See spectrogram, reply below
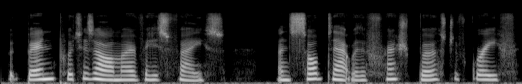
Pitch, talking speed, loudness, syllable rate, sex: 220 Hz, 195 wpm, -18 LUFS, 4.2 syllables/s, female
